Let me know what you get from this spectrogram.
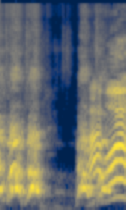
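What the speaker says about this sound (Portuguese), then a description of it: "É o Dog, mano. O Dog é meu cachorro." A pet dog named Dog gives a couple of short, loud barks up close, followed by a drawn-out whining, yelping vocalization, with a person talking.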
